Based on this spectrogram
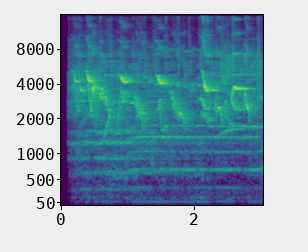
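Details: Caged greater green leafbird in song during setting practice ahead of a contest: a continuous run of varied, sliding, high whistled and chattering notes, with steady humming tones and low background noise throughout.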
